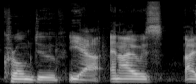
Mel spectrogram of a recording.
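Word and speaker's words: Crom Dubh: comes out chrome Chrome it's CR om space Dubh chrome dude yeah and I was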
